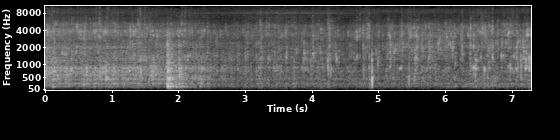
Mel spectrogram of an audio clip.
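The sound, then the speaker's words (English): Hands being washed under a running tap with antibacterial soap: a steady, soft rush and trickle of water. Two brief clicks break through the faint, continuous flow. “Let's wash my hands. A bit antibacterial soap.”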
